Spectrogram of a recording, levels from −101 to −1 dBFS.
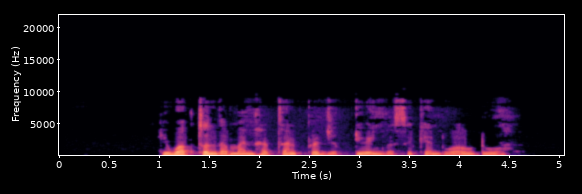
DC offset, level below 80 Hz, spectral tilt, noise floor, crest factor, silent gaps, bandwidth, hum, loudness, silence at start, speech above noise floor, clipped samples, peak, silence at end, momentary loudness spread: under 0.1%; -70 dBFS; -6.5 dB/octave; under -90 dBFS; 22 dB; none; 9.2 kHz; none; -28 LUFS; 1.05 s; over 62 dB; under 0.1%; -8 dBFS; 0.6 s; 11 LU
